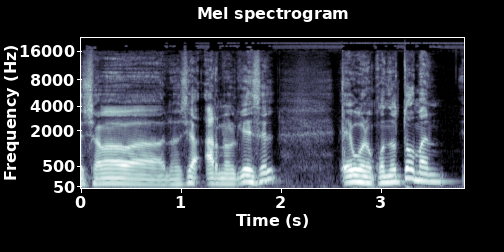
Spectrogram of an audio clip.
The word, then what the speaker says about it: Gesell: Gesell es la aproximación a la pronunciación, pero se dice Gesell en general acá.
